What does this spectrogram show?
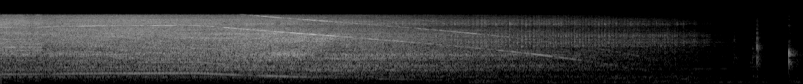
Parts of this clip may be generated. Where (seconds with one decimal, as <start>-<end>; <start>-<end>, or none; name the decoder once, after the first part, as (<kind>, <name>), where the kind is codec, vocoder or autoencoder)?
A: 0.0-1.4 (vocoder, BigVGAN v2); 3.2-7.2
